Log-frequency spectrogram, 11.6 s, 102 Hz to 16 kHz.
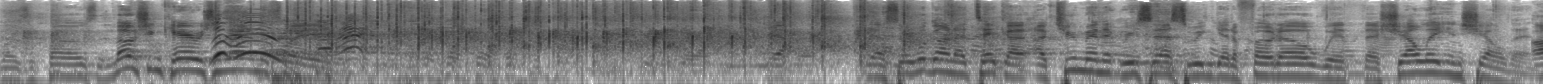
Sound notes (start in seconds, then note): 1.4 audience clapping and cheering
